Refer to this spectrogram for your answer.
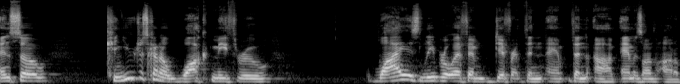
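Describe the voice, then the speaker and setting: A man talks at a moderate pace with a fairly high pitch, ordinary pitch variation, and a plain, everyday voice. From United States. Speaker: podcast host. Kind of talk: casual chat.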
